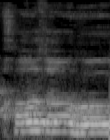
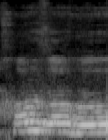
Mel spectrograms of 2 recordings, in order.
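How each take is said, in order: The two takes are said the same way.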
